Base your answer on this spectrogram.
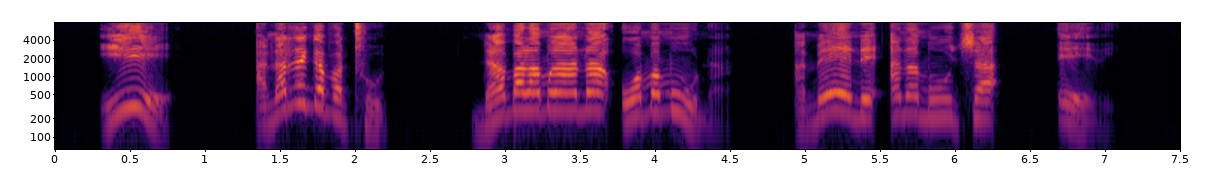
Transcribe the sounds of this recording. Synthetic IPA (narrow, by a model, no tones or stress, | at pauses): ijɛ | anatɛŋɡap̬atʰṵːt̚i̥ | nambalamwanawamamuna̰ | amɛnɛʔanamut͡ʃʰa | ɛːɾḭ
